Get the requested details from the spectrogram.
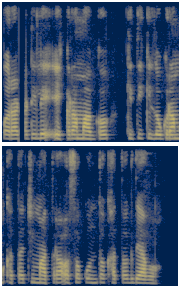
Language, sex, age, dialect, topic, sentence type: Marathi, female, 25-30, Varhadi, agriculture, question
